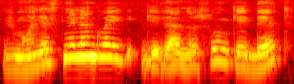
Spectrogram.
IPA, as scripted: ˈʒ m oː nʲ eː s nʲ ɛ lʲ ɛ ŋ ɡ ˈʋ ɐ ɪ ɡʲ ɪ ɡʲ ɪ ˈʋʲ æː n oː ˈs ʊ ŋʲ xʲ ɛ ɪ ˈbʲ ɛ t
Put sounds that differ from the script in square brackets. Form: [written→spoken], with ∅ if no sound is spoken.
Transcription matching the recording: ˈʒ m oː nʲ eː s nʲ ɛ lʲ ɛ ŋ ɡ ˈʋ ɐ ɪ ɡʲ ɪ ɡʲ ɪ ˈʋʲ æː n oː ˈs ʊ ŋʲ [xʲ→kʲ] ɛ ɪ ˈbʲ ɛ t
